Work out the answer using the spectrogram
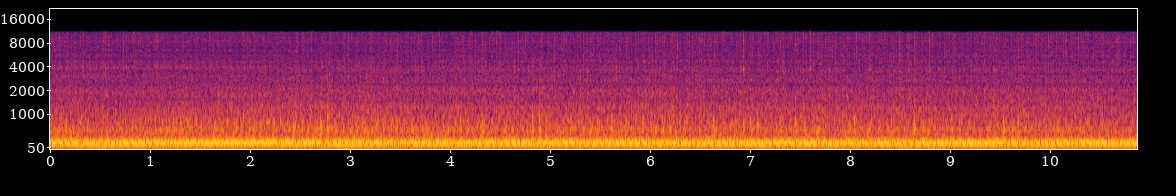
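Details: Packard 374 cu in V8, warmed up after oil burned off the hot exhaust manifold: steady deep idle with even firing, no knocks or misses; revs quick, sounds strong, suggesting little cylinder wear and good compression.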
